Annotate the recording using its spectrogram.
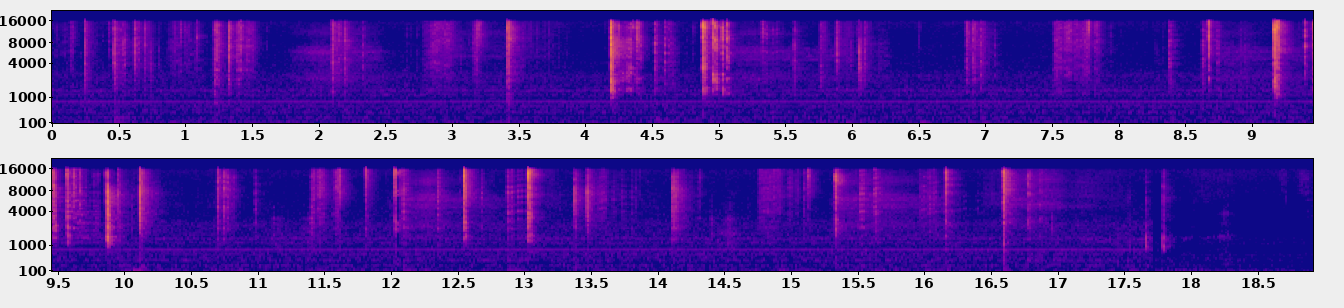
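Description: Sterling silver wire clicking and ticking as a long half-round wire is wrapped by hand in coils around square wires: scattered light clicks, with a few sharper ones about four seconds in and again around nine to thirteen seconds. A faint steady high hum runs underneath and stops just before the end.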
